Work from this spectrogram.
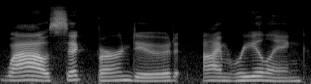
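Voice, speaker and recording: A woman's voice: fairly low pitch, steady tone, extremely slow, sharp tone, a little hiss or hum. A woman streaming a video game with casual, slangy, reactive commentary. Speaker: gaming streamer. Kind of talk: casual gameplay commentary with reading aloud.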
